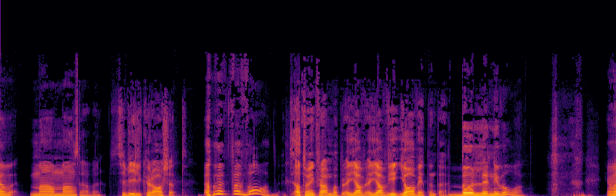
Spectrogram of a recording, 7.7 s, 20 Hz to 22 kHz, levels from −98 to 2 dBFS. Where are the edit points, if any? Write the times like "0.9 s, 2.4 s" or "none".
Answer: 1.0 s, 1.3 s, 3.6 s, 4.6 s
